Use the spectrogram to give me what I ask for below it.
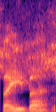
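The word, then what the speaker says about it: Weber: theory uh then a very important writer Max vber and it's pronounced vber it's spelled we b r but it's pronounced VOR because he's of German extraction he suggested that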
